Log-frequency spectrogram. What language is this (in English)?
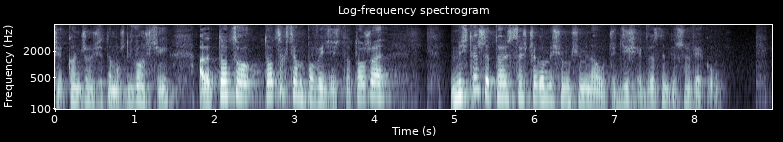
Polish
